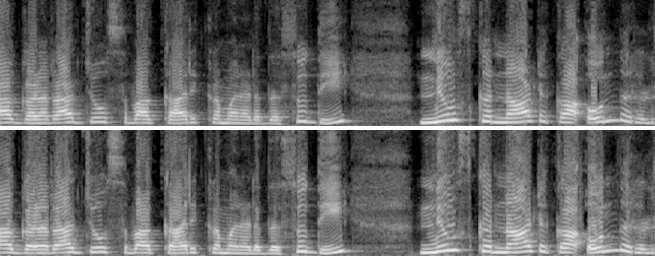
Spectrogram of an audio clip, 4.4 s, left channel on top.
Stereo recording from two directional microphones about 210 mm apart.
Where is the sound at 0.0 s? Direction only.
15° right (ahead or behind).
